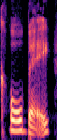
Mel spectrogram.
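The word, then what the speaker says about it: Kolbe: up his history um the last name is spelled k o lbe co Bay and um he was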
